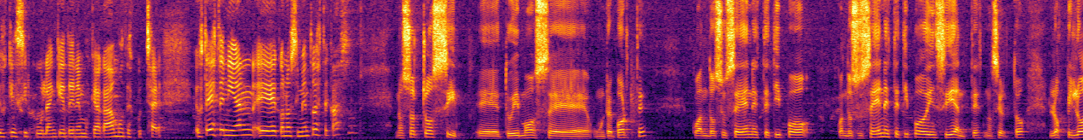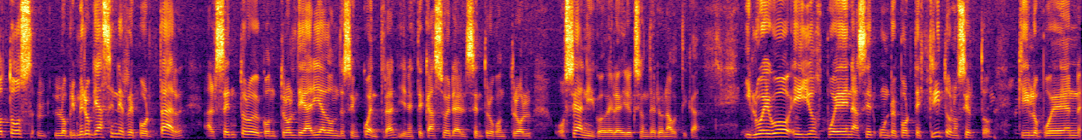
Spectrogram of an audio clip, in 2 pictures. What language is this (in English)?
Spanish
